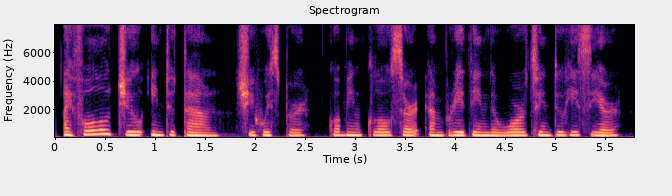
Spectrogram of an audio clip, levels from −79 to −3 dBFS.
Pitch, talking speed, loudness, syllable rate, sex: 215 Hz, 165 wpm, -16 LUFS, 4.9 syllables/s, female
